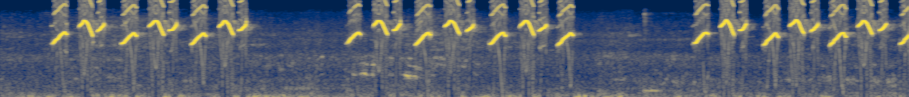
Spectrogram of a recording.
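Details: A great tit sings vigorously soon after being caged. It repeats sharp upward-sweeping whistled phrases in three long, steady bouts of six or more, with only brief gaps between them.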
